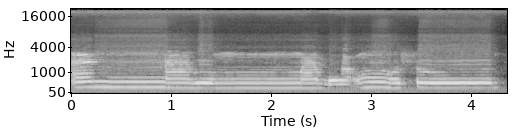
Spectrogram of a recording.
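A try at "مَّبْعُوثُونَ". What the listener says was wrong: Ya, ada makhraj yang ketuker ya. Mab'usun itu jangan mab'usun. Tapi kalau sin sasisu, kalau tasisu, ya makanya seperti tadi bis jangan bis, bis, sinnya itu kurang sofi, artinya kurang berdesis.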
